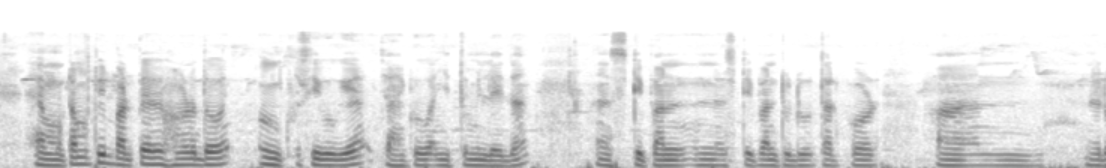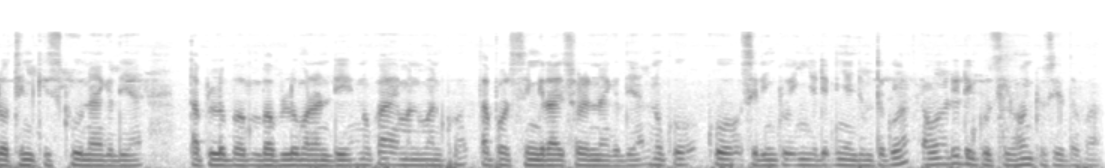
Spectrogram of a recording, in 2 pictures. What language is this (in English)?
Santali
